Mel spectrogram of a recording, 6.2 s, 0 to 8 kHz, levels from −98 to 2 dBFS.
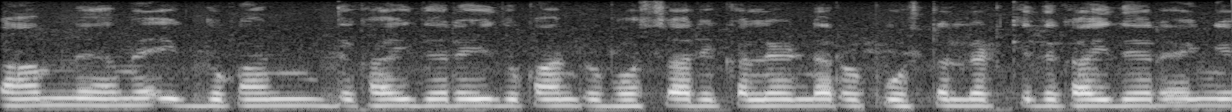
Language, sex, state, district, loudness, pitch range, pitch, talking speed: Bundeli, male, Uttar Pradesh, Hamirpur, -15 LUFS, 170-175 Hz, 170 Hz, 205 wpm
